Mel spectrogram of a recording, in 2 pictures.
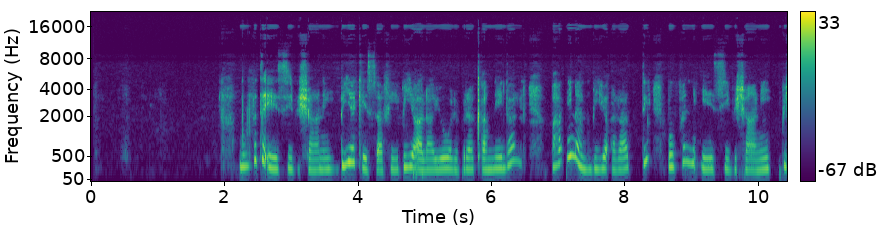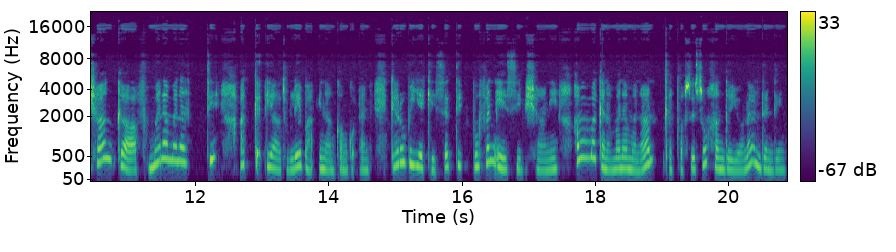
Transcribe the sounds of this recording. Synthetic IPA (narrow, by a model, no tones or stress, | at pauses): buːfɐt̪ɐʔeːsːiːbɪʃaːniːbɪjːɐke̞ːsːaːfɪbɪjːɐʔɐlaːjo̞ːwɐlbɪɾɐkʼɐbneɪlaːlːb̥aːʔɪnaːnbɪjːɐʔɐlaːt̪ːɪb̥uːfːɐnːɪʔeːsːiːbɪʃaːniːb̥ɪʃaːŋɡ̥aːfmɐnɐmɐnɐt̪ːɪɐkːɐᶑɪjaːt̪ʊlːe̞ːbaːʔɪnaːŋkɐŋɡɔᶑɐnɡ̥ɐɾuːbɪjːɐke̞ːsːɐt̪ːɪb̥uːfːɐnːɪeːsːiːbɪʃaːniːhɐmːɐkɐnɐmɐnɐmɐnaːnkʼɐkʼːɐbsesuːnhɐŋɡɐjoːnɐːɪnd̪ɐnd̪e̞ːnː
